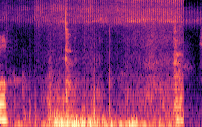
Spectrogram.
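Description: Small petrol engine of a homemade saw bench running, a low, uneven rumble with one sharp click about two-thirds of a second in; it breaks off abruptly just before the end.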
